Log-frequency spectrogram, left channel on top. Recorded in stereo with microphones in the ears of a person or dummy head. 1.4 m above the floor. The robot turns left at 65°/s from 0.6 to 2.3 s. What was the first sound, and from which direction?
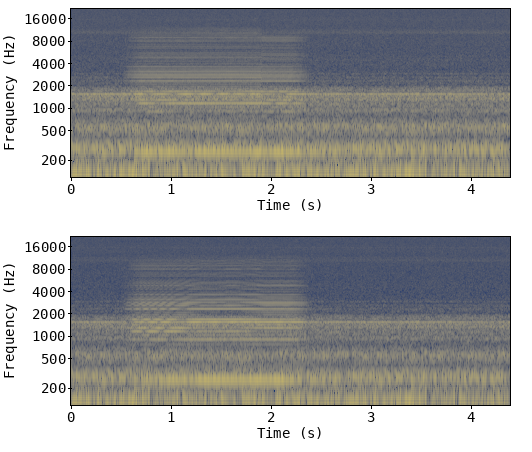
Only background noise.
